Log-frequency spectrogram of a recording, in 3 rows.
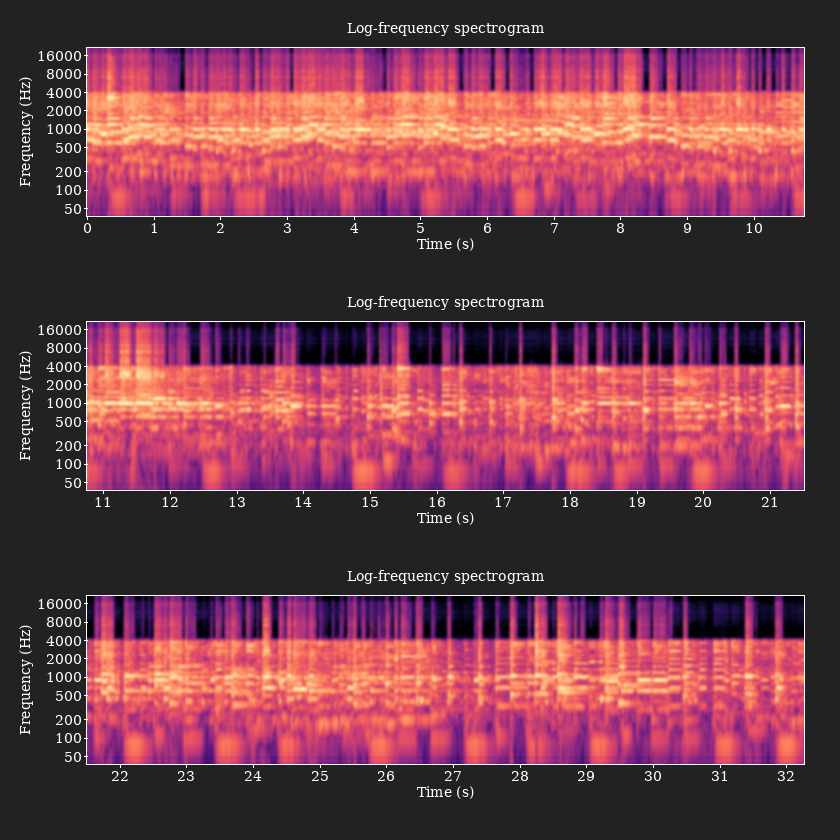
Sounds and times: Banjo: 0.0 - 32.2
Bluegrass: 0.0 - 32.2
Guitar: 0.0 - 32.2.

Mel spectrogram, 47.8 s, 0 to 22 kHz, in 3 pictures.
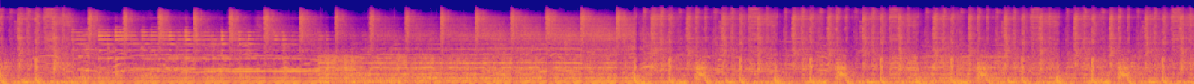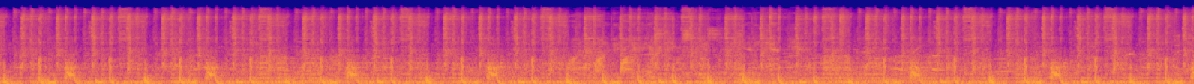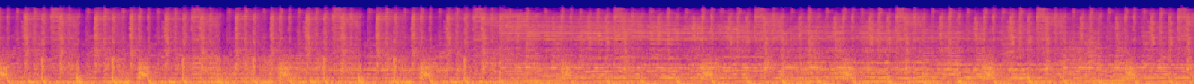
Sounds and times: Techno: 0.0 - 47.7.

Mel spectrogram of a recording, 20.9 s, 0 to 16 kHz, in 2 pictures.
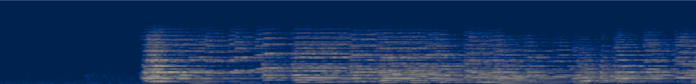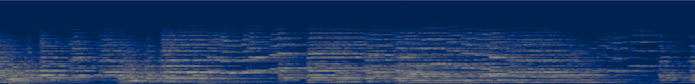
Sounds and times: Cello: 2.1 - 20.8.

